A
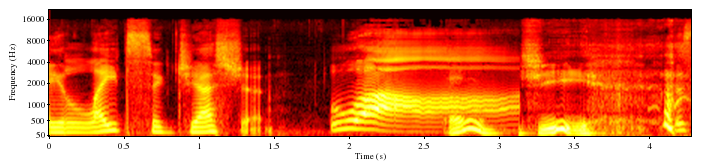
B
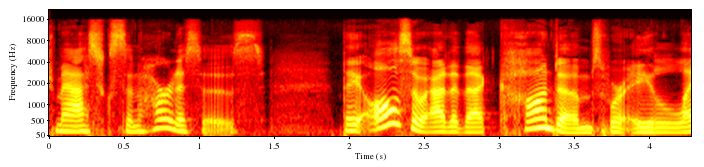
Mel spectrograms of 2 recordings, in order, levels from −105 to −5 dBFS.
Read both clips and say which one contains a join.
A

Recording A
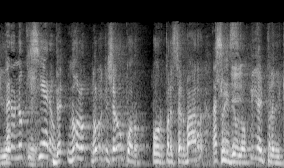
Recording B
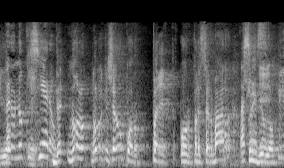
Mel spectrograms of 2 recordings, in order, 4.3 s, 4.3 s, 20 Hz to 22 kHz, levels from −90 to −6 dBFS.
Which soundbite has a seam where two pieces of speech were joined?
A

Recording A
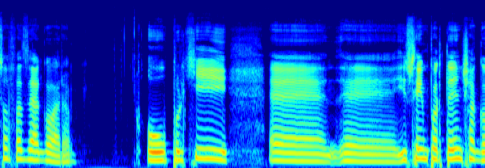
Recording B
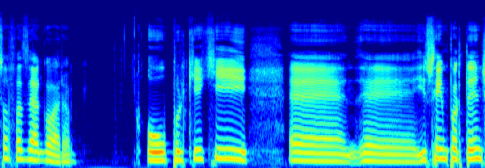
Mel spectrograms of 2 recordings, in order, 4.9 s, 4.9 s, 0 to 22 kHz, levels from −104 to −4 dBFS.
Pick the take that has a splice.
A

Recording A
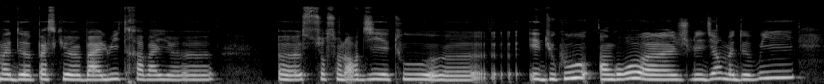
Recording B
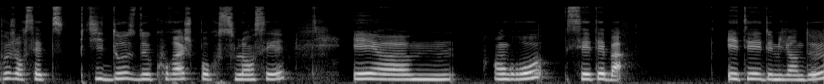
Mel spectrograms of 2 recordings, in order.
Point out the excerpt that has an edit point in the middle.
B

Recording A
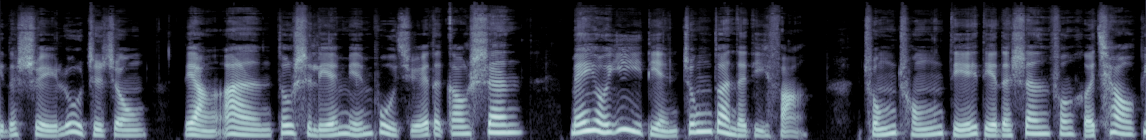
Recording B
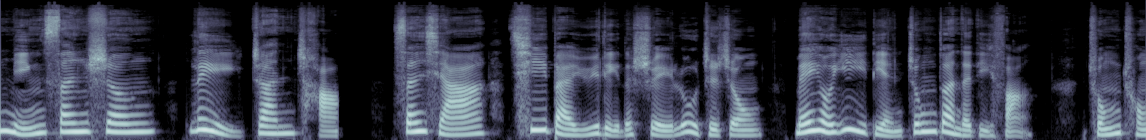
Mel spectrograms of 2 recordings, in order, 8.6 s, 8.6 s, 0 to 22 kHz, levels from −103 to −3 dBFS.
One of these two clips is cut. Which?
B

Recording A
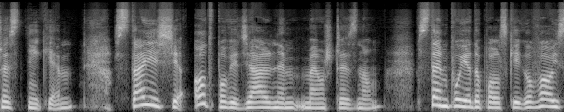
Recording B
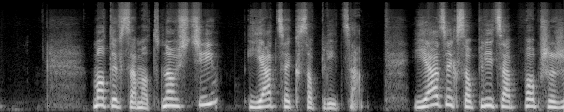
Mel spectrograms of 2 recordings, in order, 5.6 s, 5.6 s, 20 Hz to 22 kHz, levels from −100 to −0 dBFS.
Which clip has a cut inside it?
A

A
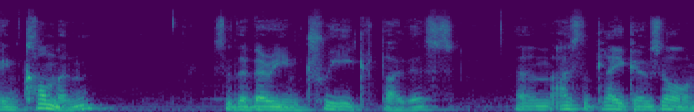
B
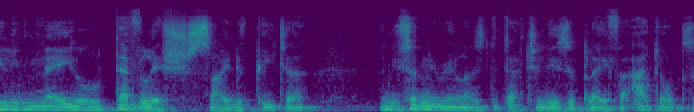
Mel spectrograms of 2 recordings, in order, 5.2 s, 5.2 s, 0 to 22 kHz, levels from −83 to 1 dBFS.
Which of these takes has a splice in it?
A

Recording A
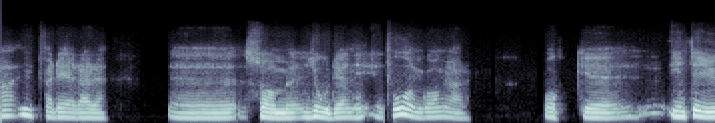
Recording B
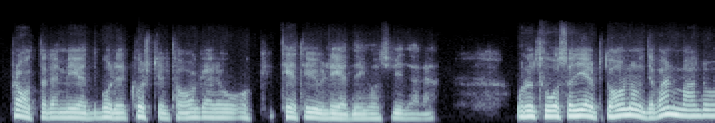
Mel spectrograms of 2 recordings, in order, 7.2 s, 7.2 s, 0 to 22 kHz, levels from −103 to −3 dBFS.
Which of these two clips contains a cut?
A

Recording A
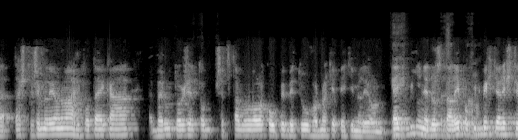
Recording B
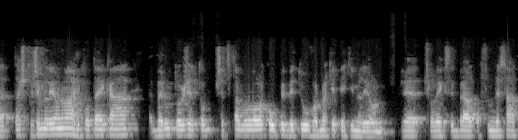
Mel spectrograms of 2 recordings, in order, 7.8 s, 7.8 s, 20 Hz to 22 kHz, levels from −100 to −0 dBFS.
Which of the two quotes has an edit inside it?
A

